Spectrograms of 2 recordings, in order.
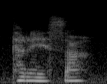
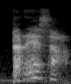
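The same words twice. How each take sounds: First: The name is said calmly. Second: The name is said angrily.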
